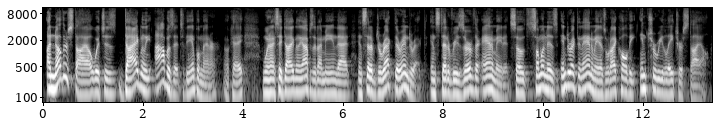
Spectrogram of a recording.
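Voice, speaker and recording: A man explaining communication styles as an expert in an interview, pausing often with "uh" fillers. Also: medium pitch, lively intonation.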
